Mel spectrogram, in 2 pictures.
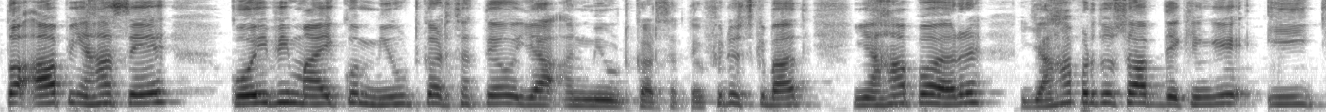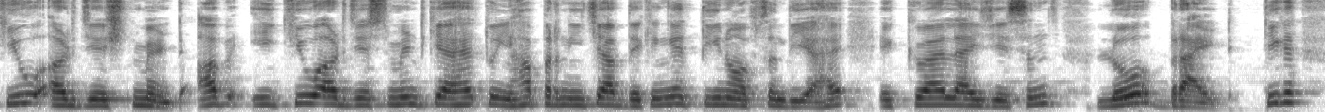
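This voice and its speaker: A man's voice: high-pitched, fairly quick, darkish tone. A man giving a casual step-by-step tech tutorial, checking in often with his viewers as he explains settings. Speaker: tech reviewer. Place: indoors, in front of a running fan. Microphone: wireless lapel mic.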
